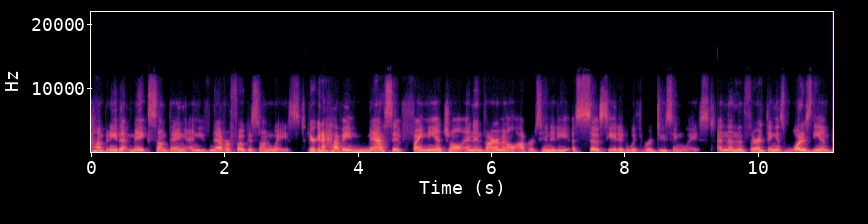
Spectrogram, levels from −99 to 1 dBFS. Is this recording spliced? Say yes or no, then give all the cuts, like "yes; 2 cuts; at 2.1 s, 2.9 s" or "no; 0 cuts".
no; 0 cuts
